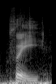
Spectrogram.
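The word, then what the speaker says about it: Prix: it looks but but it's pronounced free it's a French word 13 this is the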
